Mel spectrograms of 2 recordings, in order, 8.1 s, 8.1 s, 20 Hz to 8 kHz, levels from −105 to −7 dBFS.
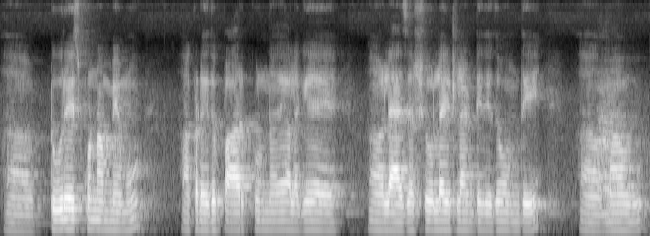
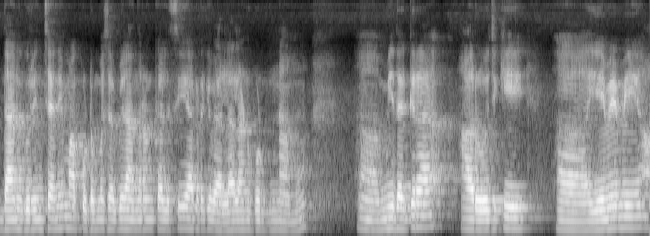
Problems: constant background noise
